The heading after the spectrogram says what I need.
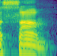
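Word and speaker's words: psalm: इसी तरह साम, साम में भी आप देख सकते हैं कि एल के बाद एम आया है और एम से पहले एल आया है, यहाँ पे खामोश है। और उसमें एक और हर्फ भी आप देख सकते हैं कि वो खामोश है, पी है, क्योंकि कानून ये था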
